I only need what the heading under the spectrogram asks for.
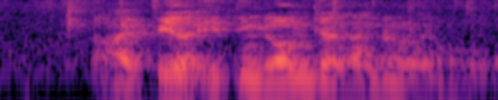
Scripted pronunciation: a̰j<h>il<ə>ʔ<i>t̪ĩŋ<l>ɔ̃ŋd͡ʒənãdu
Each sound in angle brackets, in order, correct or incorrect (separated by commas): incorrect, incorrect, correct, correct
